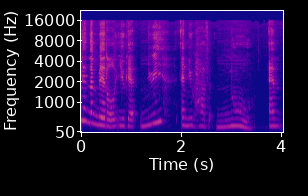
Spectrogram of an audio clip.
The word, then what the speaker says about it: nuit: So if you recall, I said most of the time people pronounce nuit wrong. They put an ou sound instead of an u. And so they'll say nuit and not nuit.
